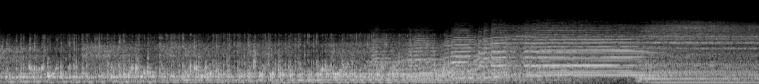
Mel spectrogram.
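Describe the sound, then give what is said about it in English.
Two big boat engines run loud with a steady, rumbling drone, their pitch climbing partway through before settling into a strong, even hum. No voices are heard. “And two red-hot manifolds absorbing all the heat of the two big engines.”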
